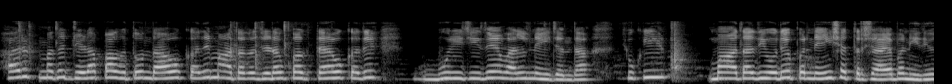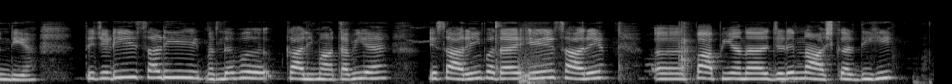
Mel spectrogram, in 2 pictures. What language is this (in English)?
Dogri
